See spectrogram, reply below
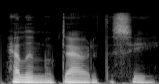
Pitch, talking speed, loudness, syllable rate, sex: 100 Hz, 225 wpm, -16 LUFS, 5.7 syllables/s, male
